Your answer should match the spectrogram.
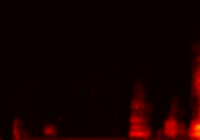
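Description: Mostly quiet, with a few faint, short voice sounds, then a man starts speaking about a second and a half in.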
